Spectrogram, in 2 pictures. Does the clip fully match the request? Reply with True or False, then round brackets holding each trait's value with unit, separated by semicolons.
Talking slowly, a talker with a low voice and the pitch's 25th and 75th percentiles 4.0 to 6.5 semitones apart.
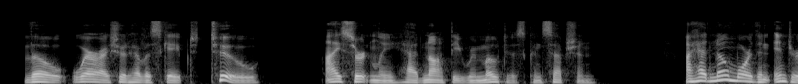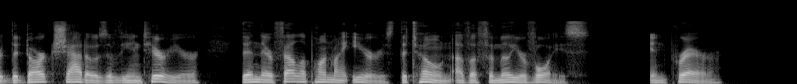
False (150 wpm; 100 Hz; 4.9 semitones)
